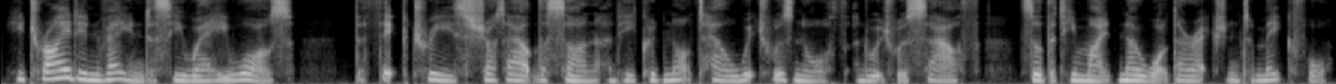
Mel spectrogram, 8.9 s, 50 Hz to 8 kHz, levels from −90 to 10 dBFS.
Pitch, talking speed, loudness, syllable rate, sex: 200 Hz, 255 wpm, -22 LUFS, 5.1 syllables/s, female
